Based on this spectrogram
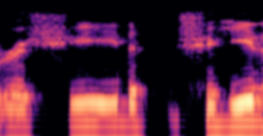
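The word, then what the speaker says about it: Rashid Shaheed: and a half okay I like uh Mr rashed Shahid is how you say his name yeah yeah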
